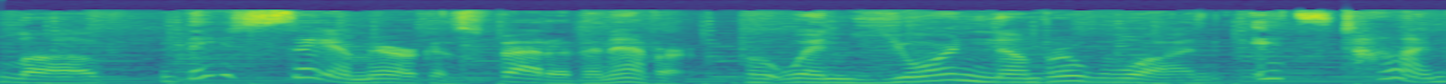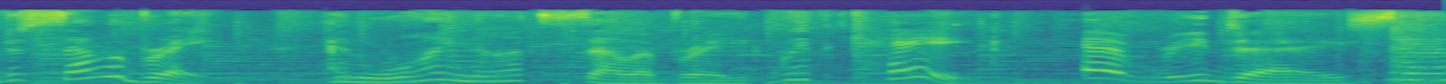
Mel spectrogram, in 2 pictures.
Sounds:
music, speech

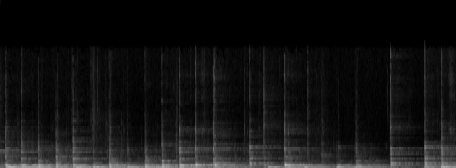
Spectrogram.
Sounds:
cello, music, musical instrument

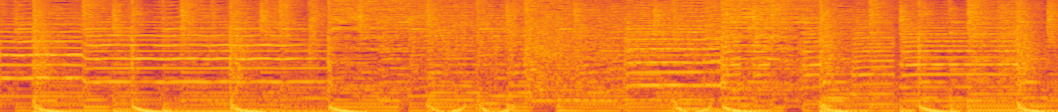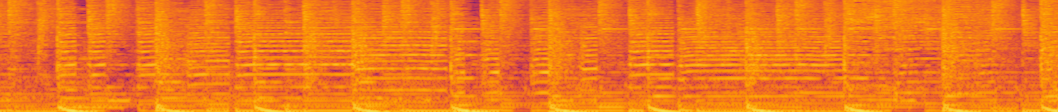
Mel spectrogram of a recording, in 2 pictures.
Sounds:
music, exciting music

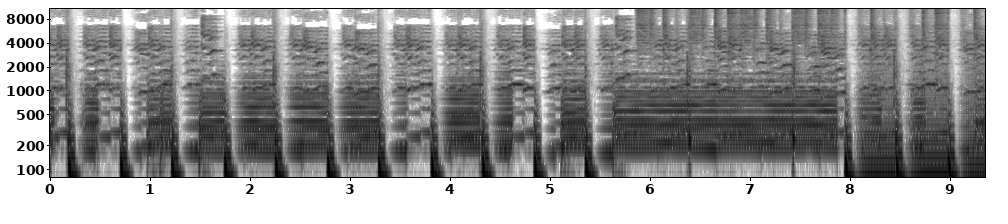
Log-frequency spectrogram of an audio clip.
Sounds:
music, sampler

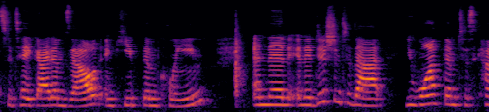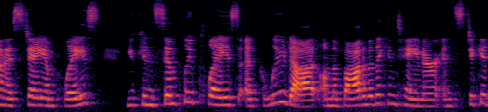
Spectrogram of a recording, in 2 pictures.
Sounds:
speech

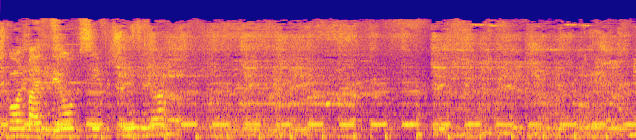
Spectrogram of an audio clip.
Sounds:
music, speech, inside a small room

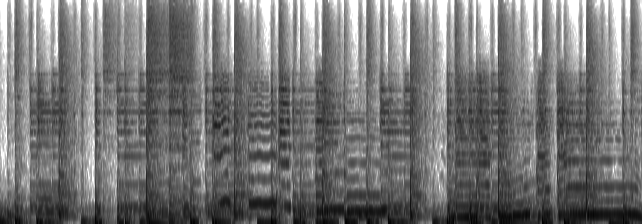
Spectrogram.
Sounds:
acoustic guitar, guitar, music, electric guitar, bass guitar, playing bass guitar, musical instrument, strum, plucked string instrument

